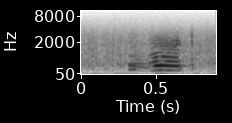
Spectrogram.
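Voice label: "board", English; Mi-8MT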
